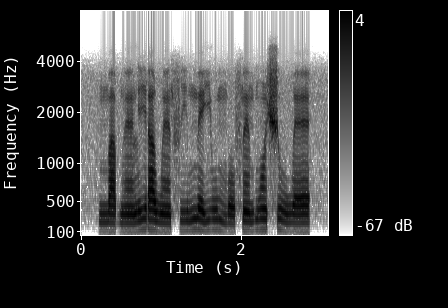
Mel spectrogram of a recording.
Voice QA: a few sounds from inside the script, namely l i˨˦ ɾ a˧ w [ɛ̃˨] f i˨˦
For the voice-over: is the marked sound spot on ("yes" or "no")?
yes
